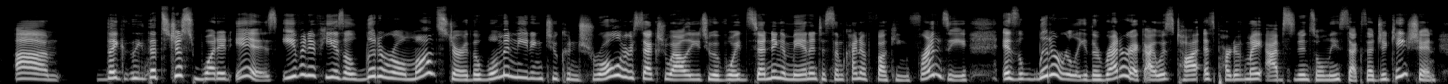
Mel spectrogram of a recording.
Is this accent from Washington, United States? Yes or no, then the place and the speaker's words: yes; Seattle, Washington, United States; I'm from the Seattle area. Um, I grew up here. I've lived here my whole life.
